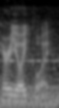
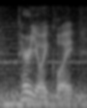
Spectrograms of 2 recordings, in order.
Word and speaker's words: Perioikoi: In other words, while Spartans concentrated on war, the Perioikoi, that's gonna, okay, cut out a syllable. I'm sorry, I've been reading that wrong. Perioikoi focused on everything else.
